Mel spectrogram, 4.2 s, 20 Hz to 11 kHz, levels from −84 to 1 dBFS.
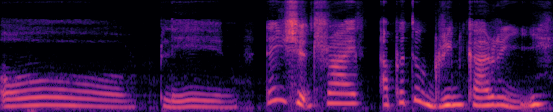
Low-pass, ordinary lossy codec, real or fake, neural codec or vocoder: none; none; real; none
